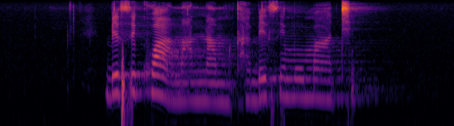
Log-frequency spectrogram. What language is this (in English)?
South Ndebele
